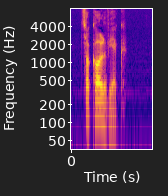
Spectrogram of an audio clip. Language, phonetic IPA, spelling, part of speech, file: Polish, [t͡sɔˈkɔlvʲjɛk], cokolwiek, pronoun / adverb, Pl-cokolwiek.ogg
